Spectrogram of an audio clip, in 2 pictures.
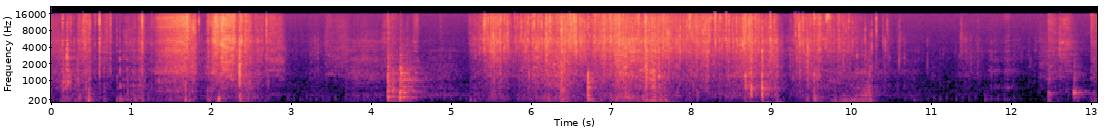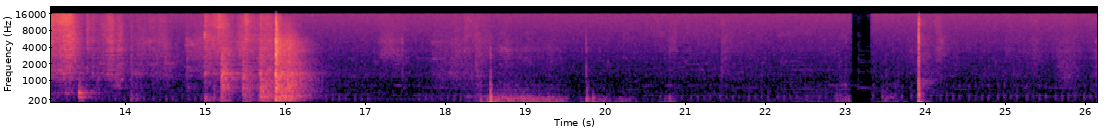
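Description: Cardboard box, foam packing and a clear plastic bag being handled during unpacking: rustling, scraping and crinkling with occasional knocks, busy through the first ten seconds and sparser after.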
